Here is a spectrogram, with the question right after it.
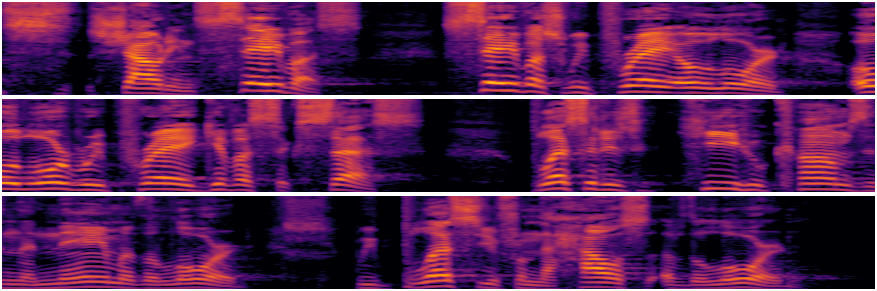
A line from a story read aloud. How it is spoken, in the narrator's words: And the people are shouting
